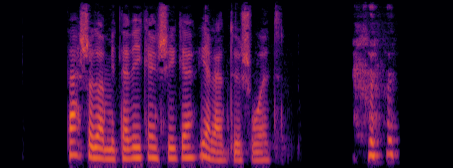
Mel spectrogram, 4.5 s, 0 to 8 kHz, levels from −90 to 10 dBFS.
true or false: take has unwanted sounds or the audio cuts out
true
